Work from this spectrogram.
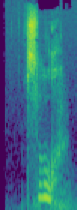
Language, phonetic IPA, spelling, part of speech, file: Russian, [fsɫux], вслух, adverb, Ru-вслух.ogg
- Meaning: aloud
